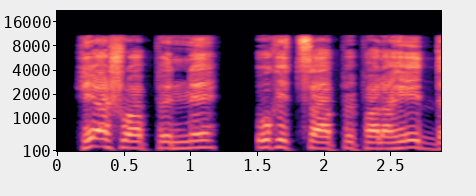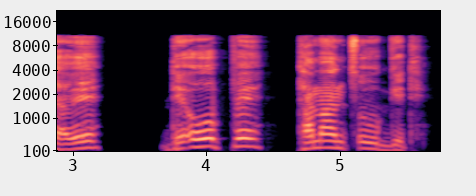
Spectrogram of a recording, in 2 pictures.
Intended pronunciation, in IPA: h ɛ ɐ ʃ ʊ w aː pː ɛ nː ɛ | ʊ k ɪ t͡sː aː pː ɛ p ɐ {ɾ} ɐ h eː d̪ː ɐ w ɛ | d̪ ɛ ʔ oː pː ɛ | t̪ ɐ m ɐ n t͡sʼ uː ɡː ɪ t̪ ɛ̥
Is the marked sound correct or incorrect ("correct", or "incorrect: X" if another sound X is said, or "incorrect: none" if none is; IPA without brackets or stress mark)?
incorrect: l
